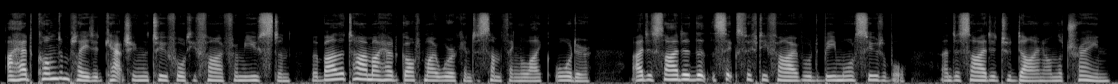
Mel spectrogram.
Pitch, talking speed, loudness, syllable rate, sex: 190 Hz, 220 wpm, -20 LUFS, 5.7 syllables/s, female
